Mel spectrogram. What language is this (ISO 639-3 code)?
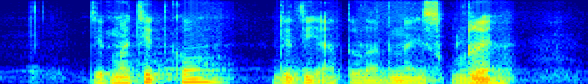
sat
